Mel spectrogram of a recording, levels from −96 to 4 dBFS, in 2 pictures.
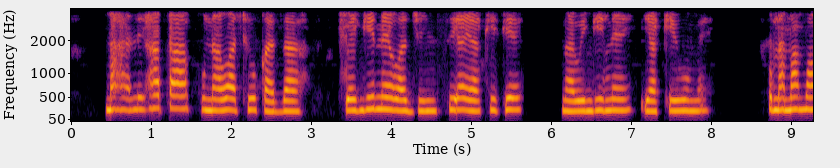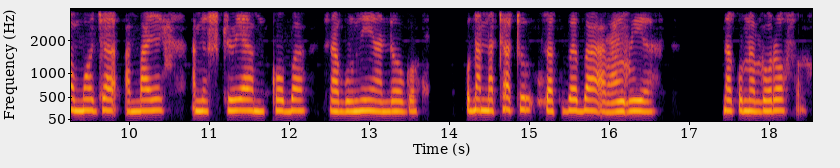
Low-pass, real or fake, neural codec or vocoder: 3.6 kHz; fake; codec, 16 kHz, 2 kbps, FunCodec, trained on LibriTTS, 25 frames a second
